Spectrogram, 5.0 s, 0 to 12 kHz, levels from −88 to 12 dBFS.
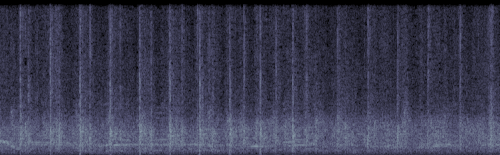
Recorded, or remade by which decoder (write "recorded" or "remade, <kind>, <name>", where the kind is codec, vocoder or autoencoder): recorded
